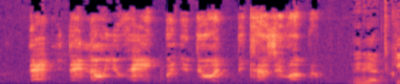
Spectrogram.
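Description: People talking over a video call, heard through the computer's speaker. A deeper man's voice comes in near the end.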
